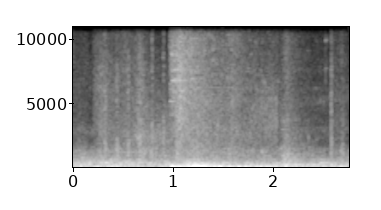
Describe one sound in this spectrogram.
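A loud whooshing burst strikes and rings out.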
